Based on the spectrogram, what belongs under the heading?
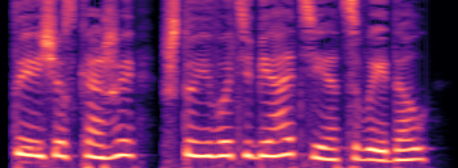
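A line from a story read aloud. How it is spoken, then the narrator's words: Giggle. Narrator (Russian): хихикнула Октавия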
